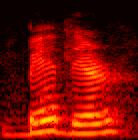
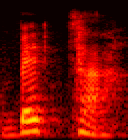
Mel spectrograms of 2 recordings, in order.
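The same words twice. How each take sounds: First: It is said with an American accent. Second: It is said with a British accent. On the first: "the word better in American English" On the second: "the word better in British English"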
